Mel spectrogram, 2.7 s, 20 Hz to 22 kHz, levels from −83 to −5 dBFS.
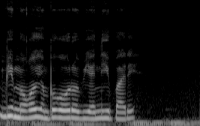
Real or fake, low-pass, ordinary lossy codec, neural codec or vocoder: real; none; none; none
